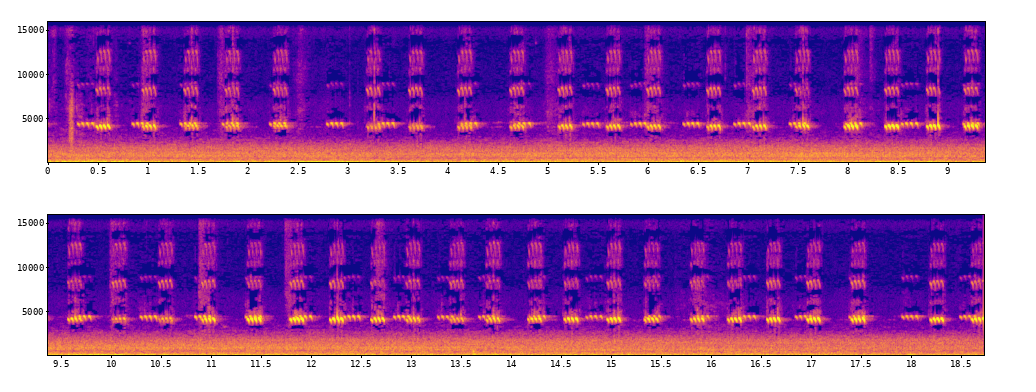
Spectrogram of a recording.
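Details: Field cricket heard by ear and not seen, chirping among wildflowers: steady rapid trains of high pulsed chirps, about two or three per second, over a low rumble of distant car traffic and wind.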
